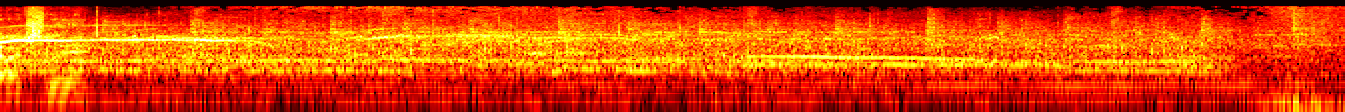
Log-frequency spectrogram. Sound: cheers continue

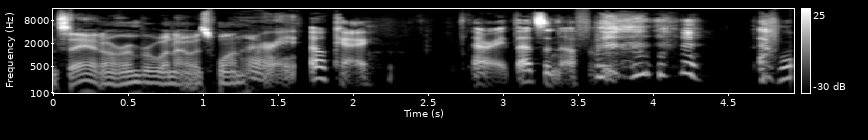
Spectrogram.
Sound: laughs

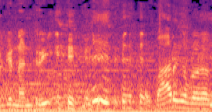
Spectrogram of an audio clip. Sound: giggles

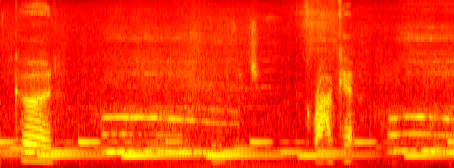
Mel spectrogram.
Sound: moaning

